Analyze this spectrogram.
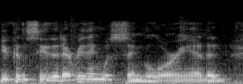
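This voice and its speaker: There is music in the background as a man speaks at a very deep, low pitch. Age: 70s. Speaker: retired record producer. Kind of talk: personal reminiscence monologue.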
